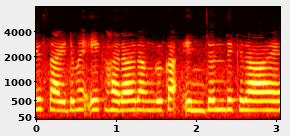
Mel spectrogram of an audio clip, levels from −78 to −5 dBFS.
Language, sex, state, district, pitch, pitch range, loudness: Hindi, female, Chhattisgarh, Balrampur, 245 Hz, 245-255 Hz, -16 LUFS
